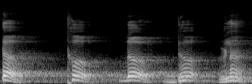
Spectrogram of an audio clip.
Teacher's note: तो इनका उच्चारण करते समय जीवा जो है वो कहां पर टकराती है मुर्दा पर टकराती है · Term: मूर्धा, ट वर्ग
